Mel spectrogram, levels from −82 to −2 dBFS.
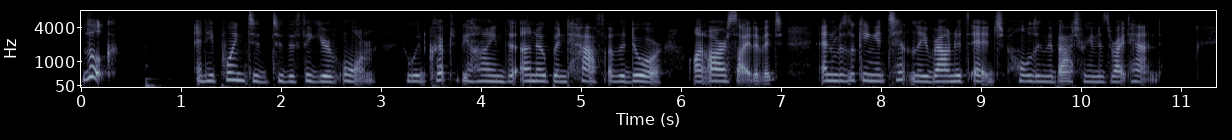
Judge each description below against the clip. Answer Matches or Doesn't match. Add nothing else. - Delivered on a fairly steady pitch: Matches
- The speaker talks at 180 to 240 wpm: Matches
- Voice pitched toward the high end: Matches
